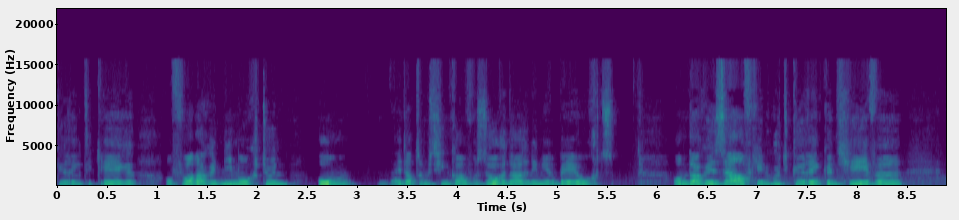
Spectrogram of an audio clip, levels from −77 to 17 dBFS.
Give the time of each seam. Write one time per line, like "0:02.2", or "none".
none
